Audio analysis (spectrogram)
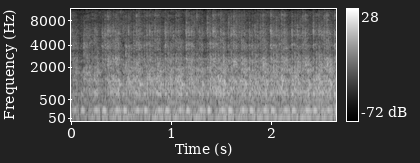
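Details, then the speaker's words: Ford F350's cold International diesel, which is burning oil: a lumpy, uneven idle with irregular pulsing clatter, possibly one cylinder misfiring. The owner suspects a bad injector causes the sound, unconfirmed, and doesn't trust the engine. "I don't trust it at all. I'm not gonna rely on it. It just sounds nasty. Yeah, I think actually it might just be a bad injector that's making it sound like that."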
